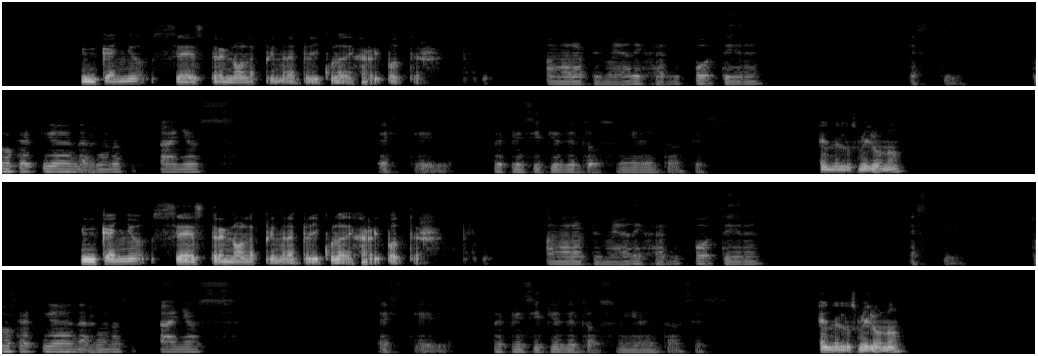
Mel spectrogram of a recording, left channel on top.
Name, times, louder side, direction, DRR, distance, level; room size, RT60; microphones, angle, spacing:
voice 1, 0.8-4.4 18.5-19.3, right 5 dB, 80° right, 0.6 m, -26 dB
voice 2, 5.4-7.6 9.1-9.6 10.3-11.6 11.9-12.7 14.1-14.8 15.3-17.6 19.0-19.2, left 2 dB, 40° right, 2.1 m, -39 dB
3.9 x 3.0 x 3.2 m
head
